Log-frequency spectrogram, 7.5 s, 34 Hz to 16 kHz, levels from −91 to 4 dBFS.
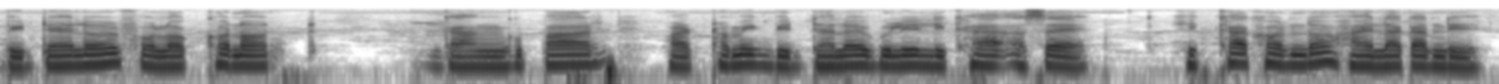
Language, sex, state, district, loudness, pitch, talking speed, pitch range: Assamese, male, Assam, Hailakandi, -17 LUFS, 135 Hz, 70 wpm, 130-145 Hz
